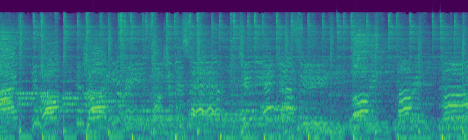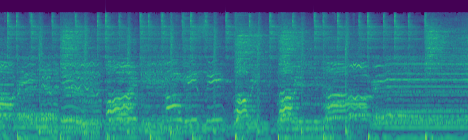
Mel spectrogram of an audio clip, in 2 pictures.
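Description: Live worship band with several singers performing a gospel-style song over electric guitar and keyboard. The voices waver in pitch through the phrases, then settle on a long held chord near the end.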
